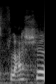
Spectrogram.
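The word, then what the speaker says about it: Flasche: also see here that we don't pronounce every letter it is flasher not last huh so we see a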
